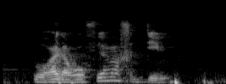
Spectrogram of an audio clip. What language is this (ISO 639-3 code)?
kab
